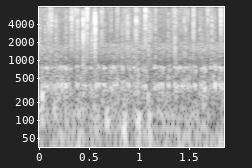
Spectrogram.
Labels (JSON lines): {"label": "anthrophony, mechanical", "recorder": "SoundTrap 300"}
